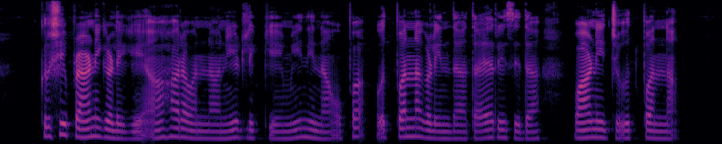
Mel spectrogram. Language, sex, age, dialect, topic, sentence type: Kannada, female, 56-60, Coastal/Dakshin, agriculture, statement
